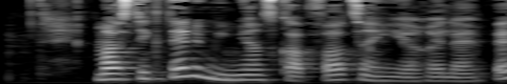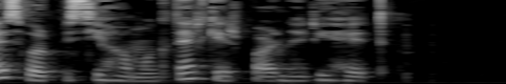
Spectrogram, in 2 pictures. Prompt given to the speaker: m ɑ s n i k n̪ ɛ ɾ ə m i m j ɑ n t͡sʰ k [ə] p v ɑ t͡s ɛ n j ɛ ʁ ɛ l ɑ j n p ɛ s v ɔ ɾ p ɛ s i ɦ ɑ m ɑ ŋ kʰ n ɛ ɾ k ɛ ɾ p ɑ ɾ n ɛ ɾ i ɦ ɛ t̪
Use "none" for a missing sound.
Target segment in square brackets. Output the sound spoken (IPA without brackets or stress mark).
ɑ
